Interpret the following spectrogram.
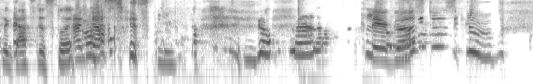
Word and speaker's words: Augustus Gloop: Gustus Gloop. Or no, it's Augustus Gloop.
